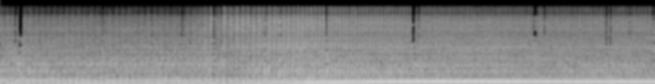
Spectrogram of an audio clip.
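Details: Yard-sale commercial walk-behind leaf blower, small two-stroke, bought not running with suspected carburetor problems, now run on the ground after repair to check smoke: revs up then settles to a steady, even high buzz, no misfire; normal running.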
